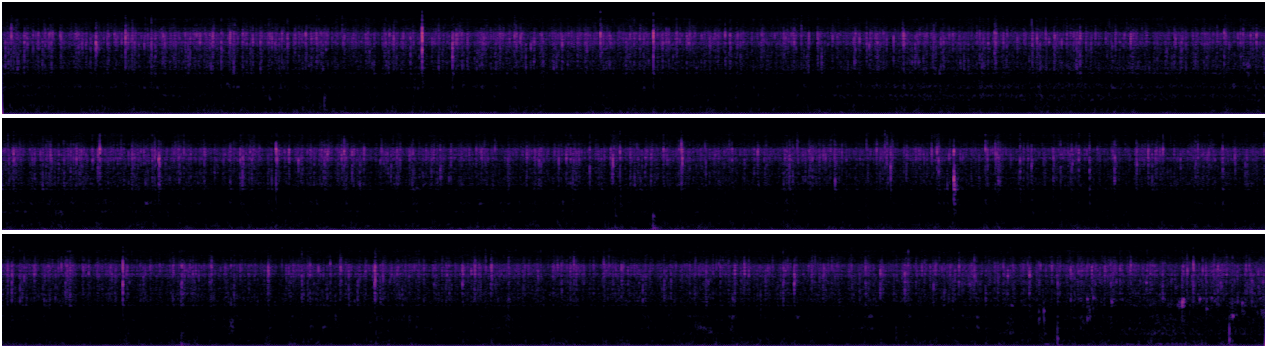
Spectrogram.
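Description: Underwater reef sound picked up by the camera: a dense, steady crackle of countless tiny clicks over a hiss, typical of snapping shrimp on a coral reef.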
